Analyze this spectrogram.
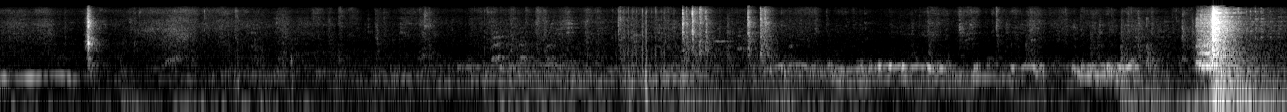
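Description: Domestic racing pigeons cooing in their breeding loft, a steady low wavering coo from several birds during pairing season. About half a second in there is a click, and near the end a sudden loud flutter of wings as a pigeon takes off or lands on the nest boxes.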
